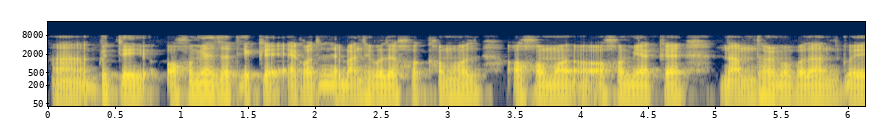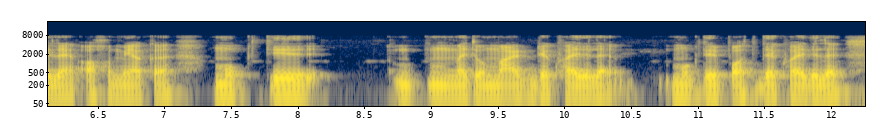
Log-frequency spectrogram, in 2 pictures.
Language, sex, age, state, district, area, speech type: Assamese, male, 60+, Assam, Kamrup Metropolitan, urban, spontaneous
